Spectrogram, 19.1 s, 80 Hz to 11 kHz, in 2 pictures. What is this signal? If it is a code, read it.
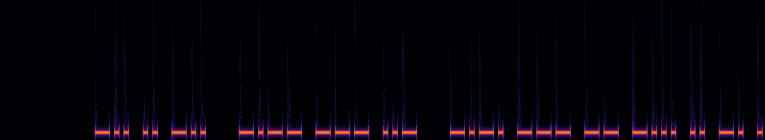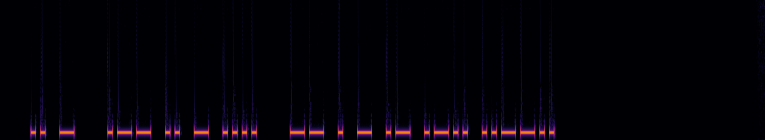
Morse code, heard as a keyed tone, about 21 wpm, 700 Hz. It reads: DID YOU COMBINE IT WITH METAL?
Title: Sentences from Top 1600 Words 20wpm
